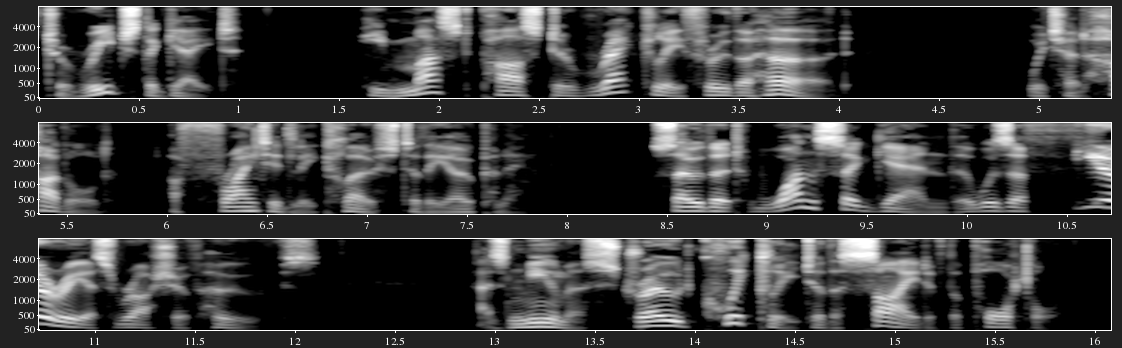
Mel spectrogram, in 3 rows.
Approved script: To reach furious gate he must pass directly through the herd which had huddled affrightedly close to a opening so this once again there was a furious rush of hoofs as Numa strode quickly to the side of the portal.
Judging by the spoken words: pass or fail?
fail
